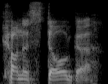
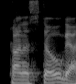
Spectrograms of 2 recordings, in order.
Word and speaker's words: Conestoga: Conestoga Conestoga.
